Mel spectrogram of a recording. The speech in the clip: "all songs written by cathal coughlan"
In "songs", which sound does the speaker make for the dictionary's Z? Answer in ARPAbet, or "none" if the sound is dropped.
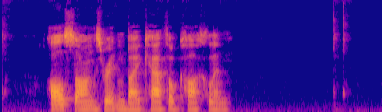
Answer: Z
